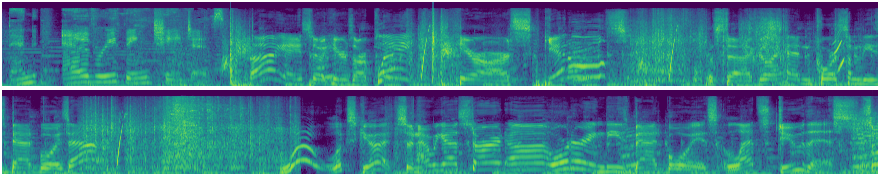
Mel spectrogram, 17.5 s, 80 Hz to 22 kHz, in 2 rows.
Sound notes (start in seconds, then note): 10.3 glass smashing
